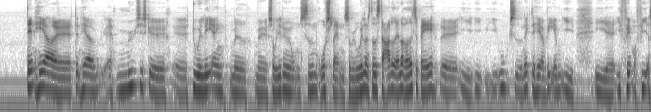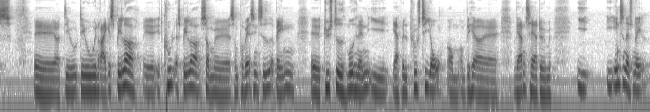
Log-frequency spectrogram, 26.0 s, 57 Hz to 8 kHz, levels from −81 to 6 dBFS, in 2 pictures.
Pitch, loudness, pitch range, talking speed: 140 Hz, -25 LUFS, 130-155 Hz, 185 wpm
